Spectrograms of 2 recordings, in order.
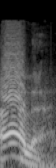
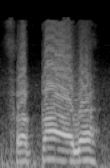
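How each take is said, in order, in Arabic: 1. تبدأ الكلمة بهمزة. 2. تبدأ الكلمة بصوت قاف عميق.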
